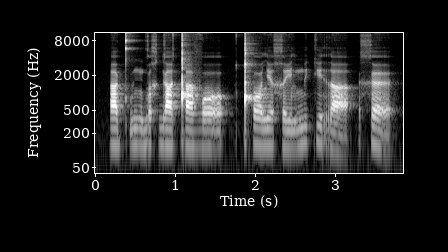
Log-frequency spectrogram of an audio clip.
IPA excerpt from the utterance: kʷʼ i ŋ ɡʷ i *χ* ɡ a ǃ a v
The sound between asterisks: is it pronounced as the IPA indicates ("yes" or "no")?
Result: yes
